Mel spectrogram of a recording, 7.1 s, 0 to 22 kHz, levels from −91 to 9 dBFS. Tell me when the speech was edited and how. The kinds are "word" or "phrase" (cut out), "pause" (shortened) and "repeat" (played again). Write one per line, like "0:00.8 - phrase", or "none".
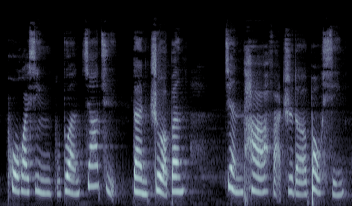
none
